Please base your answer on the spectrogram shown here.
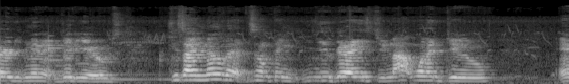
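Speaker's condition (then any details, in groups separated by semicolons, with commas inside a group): Cerebral palsy, mild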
